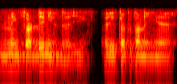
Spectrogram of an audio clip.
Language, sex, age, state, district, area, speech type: Punjabi, male, 18-30, Punjab, Fazilka, rural, conversation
